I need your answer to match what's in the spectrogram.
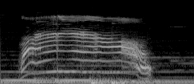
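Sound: cat meowing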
